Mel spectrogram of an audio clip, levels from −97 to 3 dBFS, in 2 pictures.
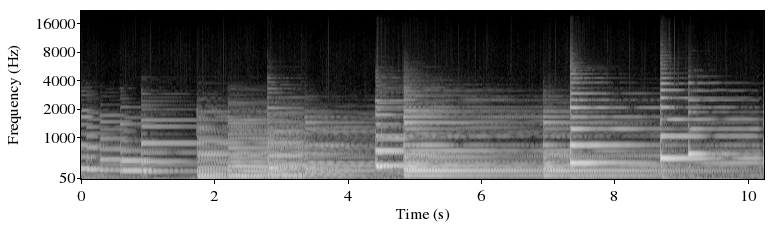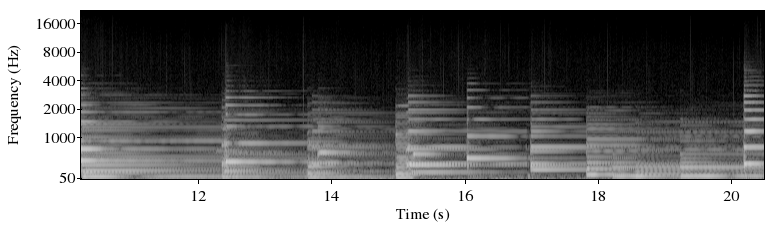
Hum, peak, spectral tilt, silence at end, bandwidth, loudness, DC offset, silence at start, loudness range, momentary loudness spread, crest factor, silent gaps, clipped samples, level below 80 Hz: none; -4 dBFS; -8.5 dB/octave; 0 s; 8.4 kHz; -24 LUFS; under 0.1%; 0 s; 9 LU; 16 LU; 20 dB; none; under 0.1%; -44 dBFS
